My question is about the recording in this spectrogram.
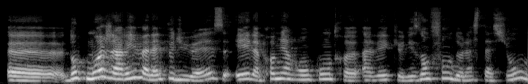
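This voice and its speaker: A woman's voice: mid-range voice, a little mellow. Chatty woman in her forties presenting. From southern France. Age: 40s. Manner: chatty, frequent hesitations, anecdotal asides. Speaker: former athlete giving a webinar talk. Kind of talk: conversational webinar presentation.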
